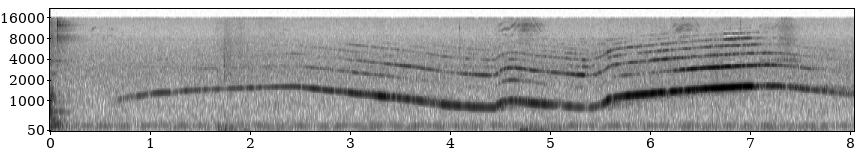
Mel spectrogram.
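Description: AI-generated ambulance siren sound effect from ElevenLabs' text-to-sound tool: a slow wail that rises, sinks to a low point with a brief hitch, then rises again and starts falling near the end.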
